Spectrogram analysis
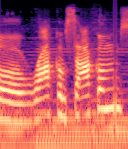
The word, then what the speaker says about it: Rowkem: They're called the Rock'em but it's spelled ROWKEM, so it's like a weird way of spelling it, but they're really kind of like an interesting individual group.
